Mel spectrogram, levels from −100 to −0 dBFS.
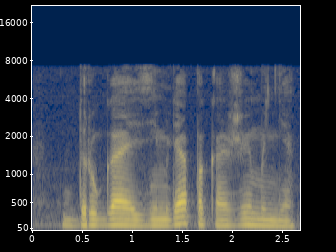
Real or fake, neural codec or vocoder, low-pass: real; none; 7.2 kHz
